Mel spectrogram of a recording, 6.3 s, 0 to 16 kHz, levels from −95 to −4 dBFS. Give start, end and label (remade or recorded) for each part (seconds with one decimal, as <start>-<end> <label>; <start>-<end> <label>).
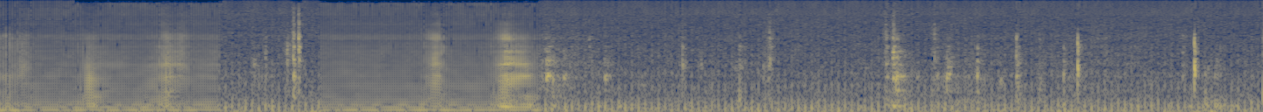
0.0-1.1 remade; 1.1-1.6 recorded; 1.6-2.7 remade; 2.7-6.3 recorded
